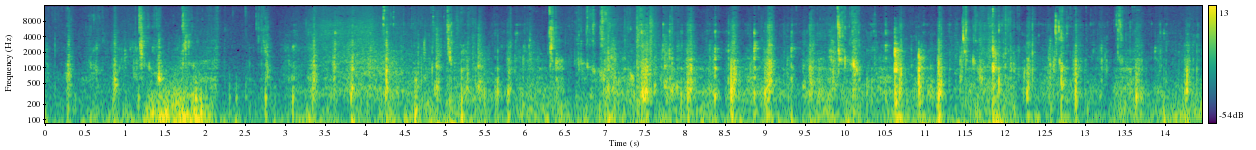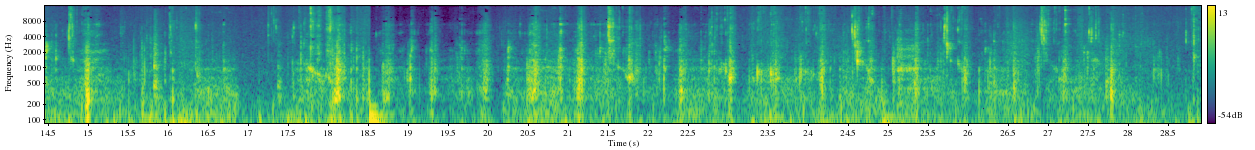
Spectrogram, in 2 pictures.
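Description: Close-miked crunching and chewing of battered fried peppers (gochu-twigim): dense crisp crackles of the fried batter breaking between the teeth, with one especially loud crunch about two-thirds of the way through.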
